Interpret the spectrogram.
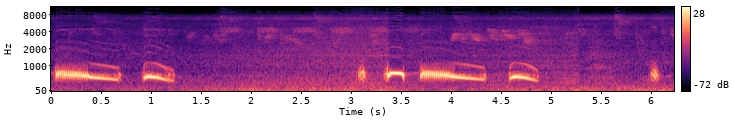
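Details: Spotted dove cooing to attract wild birds: the end of one phrase, a pause, then a full phrase of two short notes, a long sliding coo and a short dropping note; distant small birds chirp faintly.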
